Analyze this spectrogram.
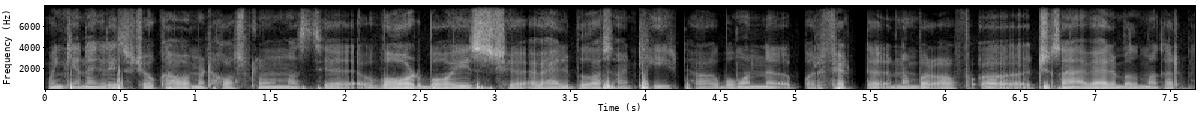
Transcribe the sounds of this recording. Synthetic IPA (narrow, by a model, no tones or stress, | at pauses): ʋɐnkʲenɐɡɾiːsɐt͡ʃʰoːɡɐʋɐɾmẽɳʈhɔːspɪʈlmɐ̃zt̪iʋɔːɖbɔːjizt͡ʃʰiɐʋeːləbəlɐsãːʈʰiːkʈ̪ʰaːkbɐʋɐnpɐɾfʰek̚ʈnɐmbə̰ɾɔ̰ːft͡ʃʰiɐsãːɐʋeːlɐbəlmɐɡɐɾ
